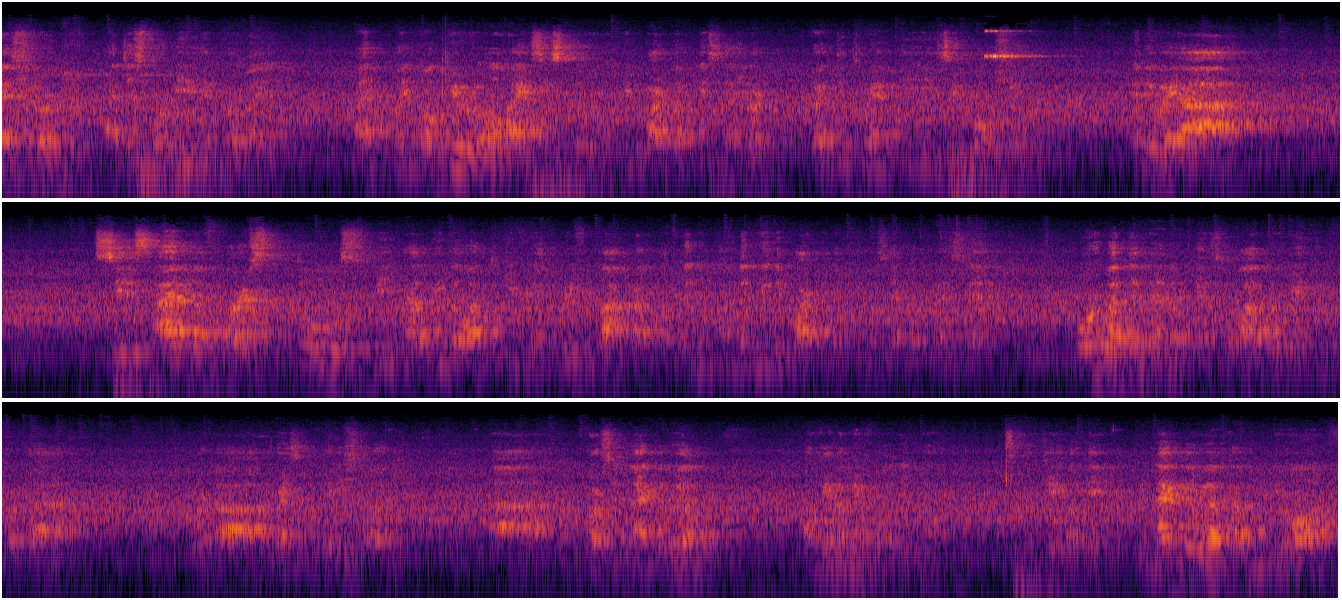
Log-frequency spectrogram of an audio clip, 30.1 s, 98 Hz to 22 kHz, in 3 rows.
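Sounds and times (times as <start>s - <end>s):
man speaking over pa system: 0.0s - 7.8s
man speaking into microphone: 0.0s - 9.6s, 10.8s - 20.8s, 21.5s - 30.0s.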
